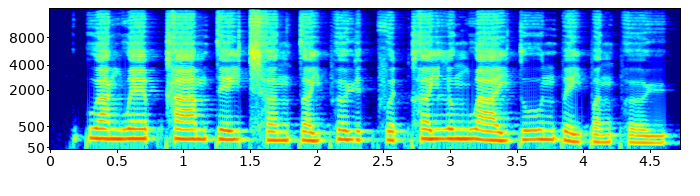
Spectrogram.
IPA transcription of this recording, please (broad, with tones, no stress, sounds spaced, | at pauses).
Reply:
kʷ aː˧ ŋ w ɛː˧ p̚ kʰ aː˧ m t̪ e˧ j t͡sʰ ɐ˨˧ ŋ t̪ ɐ˨ j pʰ ɵ˧ ɥ ɪ˨˥ k̚ f ɵ˨ t̚ kʰ ɐ˥ j l ʊ˥ ŋ w aː˧ j t̪ uː˥ n p e˨˩ j p ɐ˨ ŋ pʰ ɵ˨˩ ɥ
